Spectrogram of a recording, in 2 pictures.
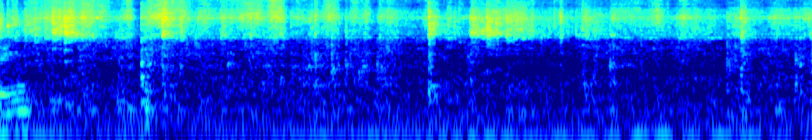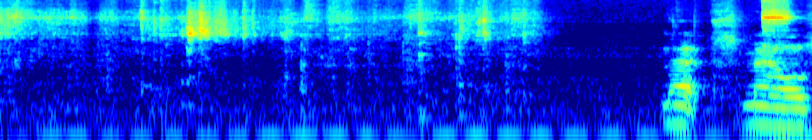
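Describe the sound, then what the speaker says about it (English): A whisk clinks and scrapes against a bowl while blending dry ingredients with cinnamon and allspice, a quiet rapid rhythmic tapping that carries on steadily and closes with a few louder knocks. "you want to whisk those together very well"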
